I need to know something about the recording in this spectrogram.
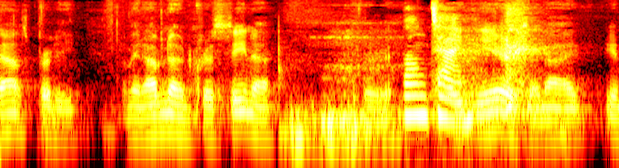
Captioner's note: laugh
